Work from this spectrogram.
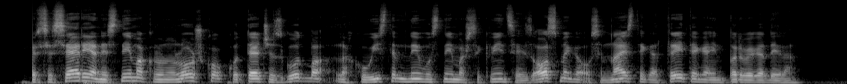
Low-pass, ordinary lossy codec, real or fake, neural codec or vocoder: none; none; real; none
